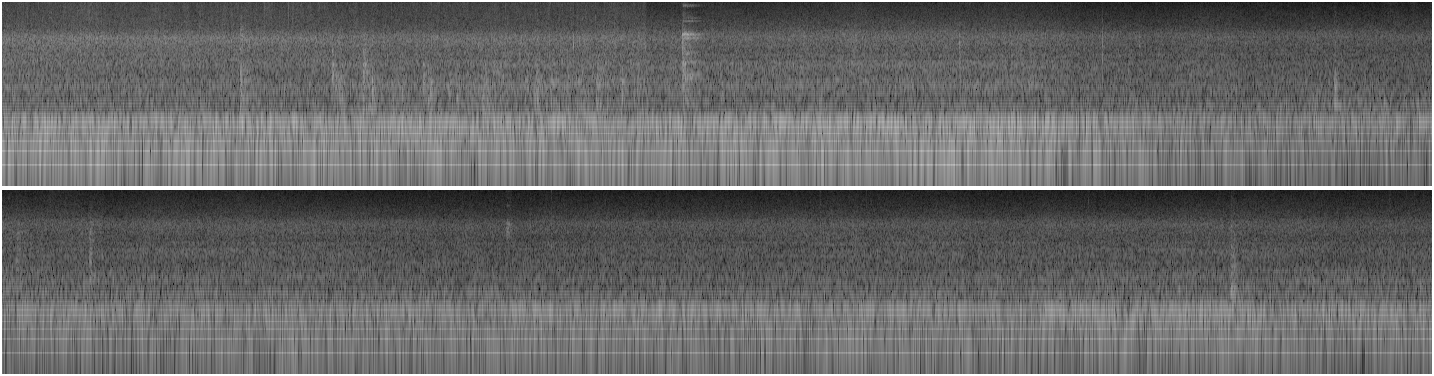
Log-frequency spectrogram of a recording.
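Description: Food sizzling in a hot pan while being stirred, over a steady machine hum. About ten seconds in the sizzle eases and the hum is left, with a single sharp click just before.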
